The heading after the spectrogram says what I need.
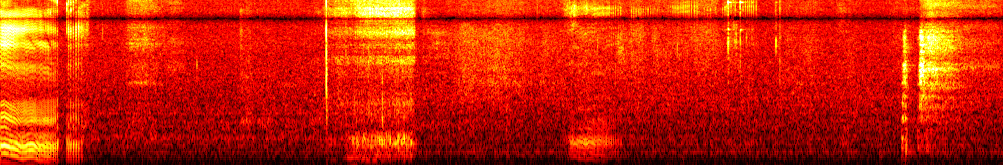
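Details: Guide dog puppy snoring while asleep on a person's leg: soft, short snores on breaths a few seconds apart, with brief handling noises.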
